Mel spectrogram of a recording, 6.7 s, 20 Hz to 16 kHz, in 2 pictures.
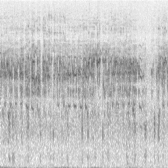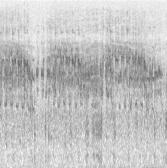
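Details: Nestling black storks in Karula national park on a cold, rainy 14 June 2022, during feeding by the father: loud, raspy wheezing calls in sustained bursts of one to two seconds, separated by brief breaks.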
